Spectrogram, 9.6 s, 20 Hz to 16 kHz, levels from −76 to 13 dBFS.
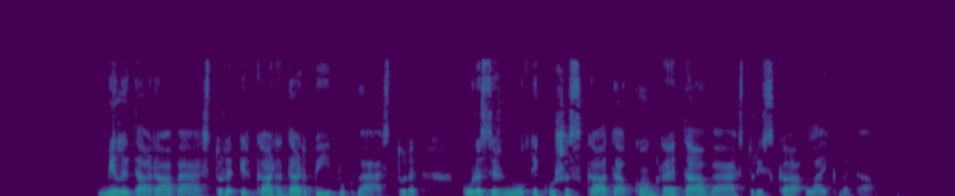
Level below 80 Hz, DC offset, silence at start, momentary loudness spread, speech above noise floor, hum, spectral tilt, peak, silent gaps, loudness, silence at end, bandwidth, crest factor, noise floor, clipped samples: under -90 dBFS; under 0.1%; 1 s; 11 LU; 46 dB; none; -4 dB/octave; -20 dBFS; none; -38 LUFS; 0.85 s; 11.5 kHz; 20 dB; -84 dBFS; under 0.1%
